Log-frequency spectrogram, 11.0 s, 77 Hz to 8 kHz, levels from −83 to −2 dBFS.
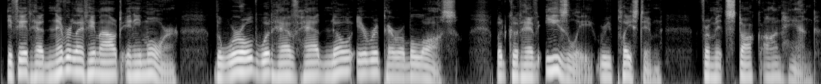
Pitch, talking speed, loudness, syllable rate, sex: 120 Hz, 155 wpm, -17 LUFS, 4.2 syllables/s, male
